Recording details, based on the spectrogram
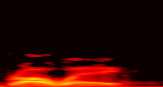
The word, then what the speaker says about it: Broadway: Mike Metzler's a pastor at Zion Mennonite Church in Broadway, which is how you say it if you're from Broadway.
